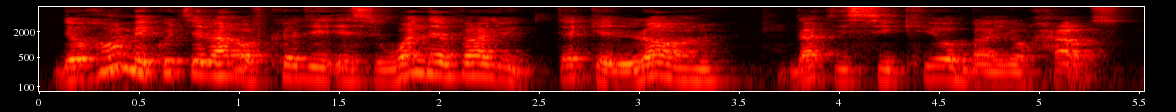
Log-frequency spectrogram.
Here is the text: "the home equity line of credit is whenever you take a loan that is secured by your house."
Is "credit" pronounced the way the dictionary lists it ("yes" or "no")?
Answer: yes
